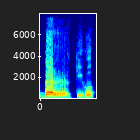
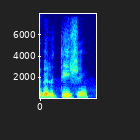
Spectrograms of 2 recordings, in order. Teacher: Non é proparoxítono como vértigo, sino que é vertixe, paroxítono.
